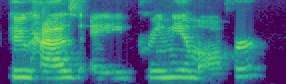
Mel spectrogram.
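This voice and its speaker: Woman, coaching client, higher pitch, brief agreeing replies. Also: fairly even intonation, a little slow, fairly bright tone, poor audio. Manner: short agreeing replies, reads prompts aloud. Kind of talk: casual coaching session.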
